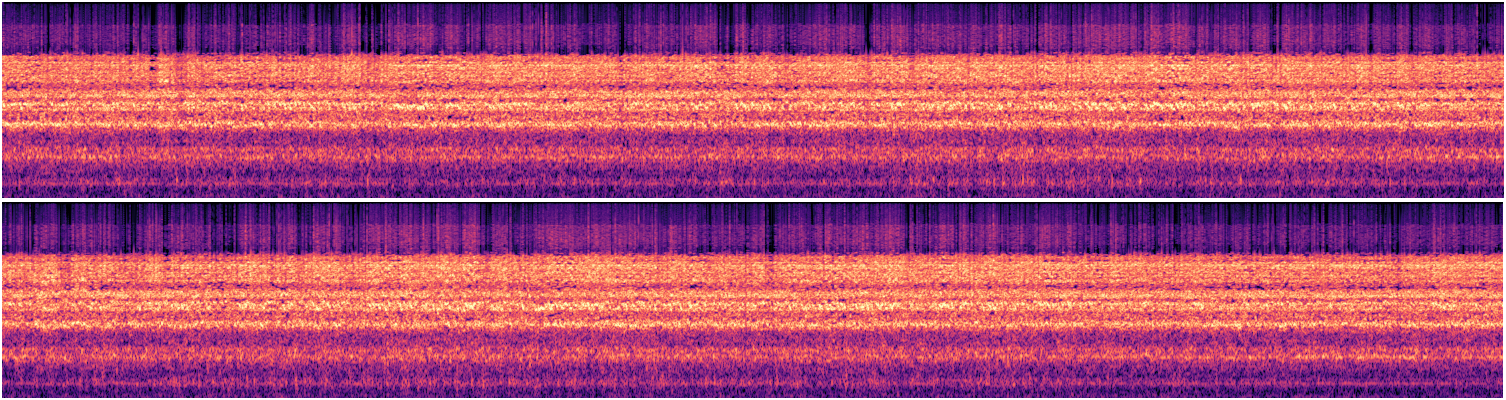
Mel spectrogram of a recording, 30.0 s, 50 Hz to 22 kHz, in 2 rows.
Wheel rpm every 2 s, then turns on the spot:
230, 230, 230, 230, 230, 230, 230, 230, 230, 240, 230, 230, 230, 240, 230.
none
